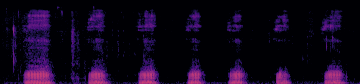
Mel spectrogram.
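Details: French Bulldog puppies, two young males, indoors: a series of seven low, rough grunting huffs, each about half a second long, spaced roughly one second apart, with quiet pauses between them.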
